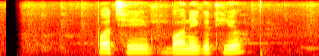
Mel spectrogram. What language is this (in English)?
Nepali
